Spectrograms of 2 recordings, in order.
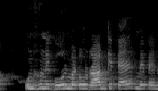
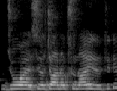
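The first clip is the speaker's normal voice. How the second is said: plain reading voice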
